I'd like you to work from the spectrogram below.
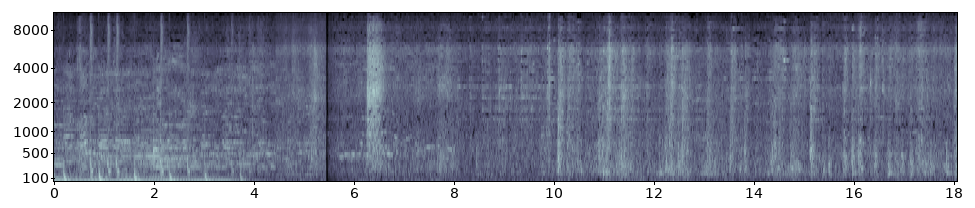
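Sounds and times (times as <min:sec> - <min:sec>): train wheels rumbling on rail: 0:03.6 - 0:18.0
wheels clacking over rail joints: 0:07.6 - 0:18.0.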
